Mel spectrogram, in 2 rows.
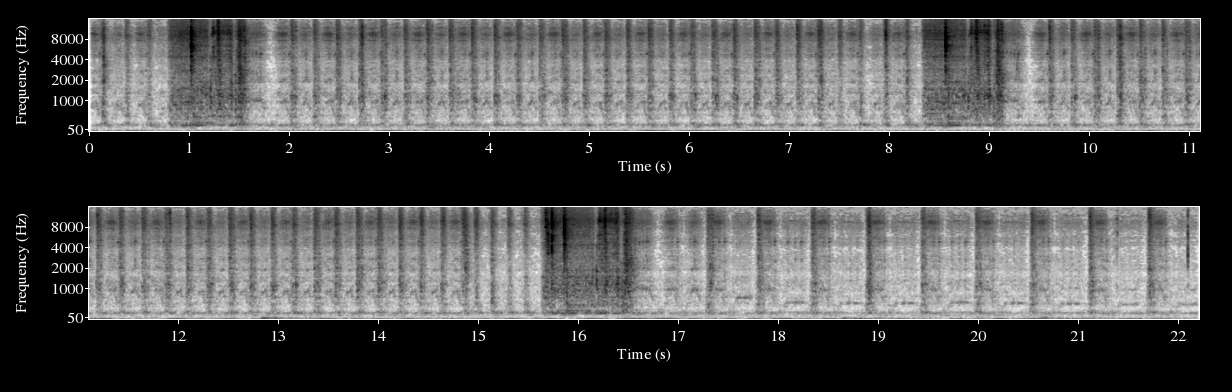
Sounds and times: HP Printer - Printing 0.0 - 22.2

